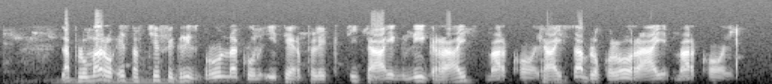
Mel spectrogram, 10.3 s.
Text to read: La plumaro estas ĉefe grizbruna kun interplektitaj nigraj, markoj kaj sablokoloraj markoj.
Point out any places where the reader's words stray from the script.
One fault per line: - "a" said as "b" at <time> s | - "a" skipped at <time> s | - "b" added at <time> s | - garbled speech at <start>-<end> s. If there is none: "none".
none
